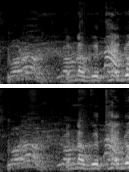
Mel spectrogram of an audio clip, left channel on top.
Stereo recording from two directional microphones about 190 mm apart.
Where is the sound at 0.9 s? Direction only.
5° right (ahead or behind).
